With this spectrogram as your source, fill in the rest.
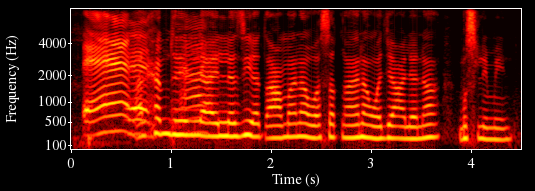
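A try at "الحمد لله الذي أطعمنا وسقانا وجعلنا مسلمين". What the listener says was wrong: الحمدللہ الذی اطعمنا. اور دال کو زا نہیں ہونا چاہیے، تو کوشش کریں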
